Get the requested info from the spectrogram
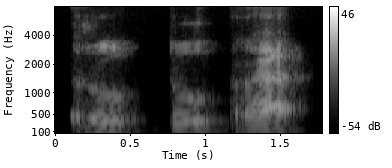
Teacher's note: The tongue has to be in contact, the tongue has to touch the Murdha, the upper part of the vocal organ.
